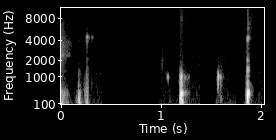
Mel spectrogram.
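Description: About five short, separate pops: two in quick succession just after the start, then single ones at roughly half-second intervals in the second half.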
